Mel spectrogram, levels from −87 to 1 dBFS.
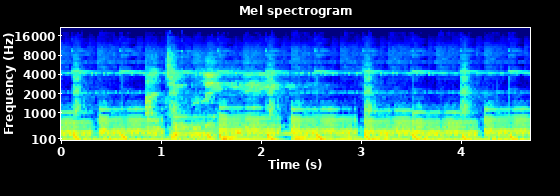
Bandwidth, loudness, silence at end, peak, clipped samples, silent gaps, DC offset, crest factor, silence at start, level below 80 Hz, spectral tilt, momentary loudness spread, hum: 19 kHz; -30 LUFS; 0 s; -16 dBFS; under 0.1%; none; under 0.1%; 14 dB; 0 s; -38 dBFS; -5.5 dB/octave; 3 LU; none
